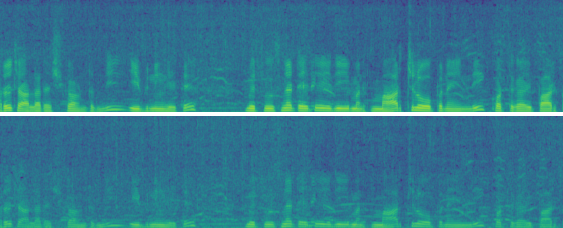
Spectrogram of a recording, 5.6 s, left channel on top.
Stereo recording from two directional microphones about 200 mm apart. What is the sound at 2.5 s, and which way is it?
Speech, 30° left (ahead or behind).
